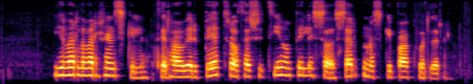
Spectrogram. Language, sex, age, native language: Icelandic, female, 40-49, Icelandic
